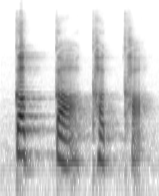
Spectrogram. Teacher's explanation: So the sound comes from the back of your mouth.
